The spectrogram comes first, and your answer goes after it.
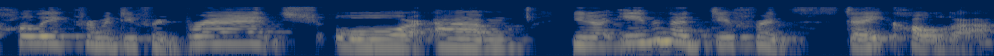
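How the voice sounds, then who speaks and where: A woman speaks at a high pitch with ordinary pitch variation. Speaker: workplace relationships consultant. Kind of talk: interview. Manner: fast.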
